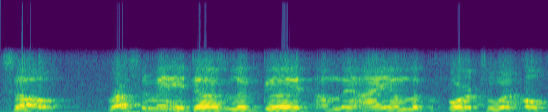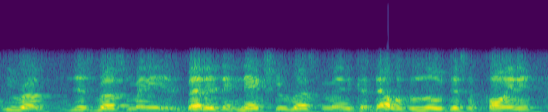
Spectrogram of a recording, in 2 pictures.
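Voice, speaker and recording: A man's voice: medium pitch, steady tone, fast talker. A man talks through his views in a loose, casual vlog. He rambles, repeats himself and stutters, leaning on "you know". The sound is thin and phone-like, with a roomy echo. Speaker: wrestling vlogger.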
